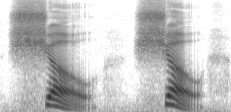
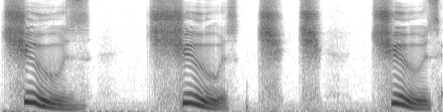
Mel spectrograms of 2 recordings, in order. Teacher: when we say shh, nothing's changing. Everything's staying the same. Whereas ch, ch is changing. It's sort of like it decays very quickly.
